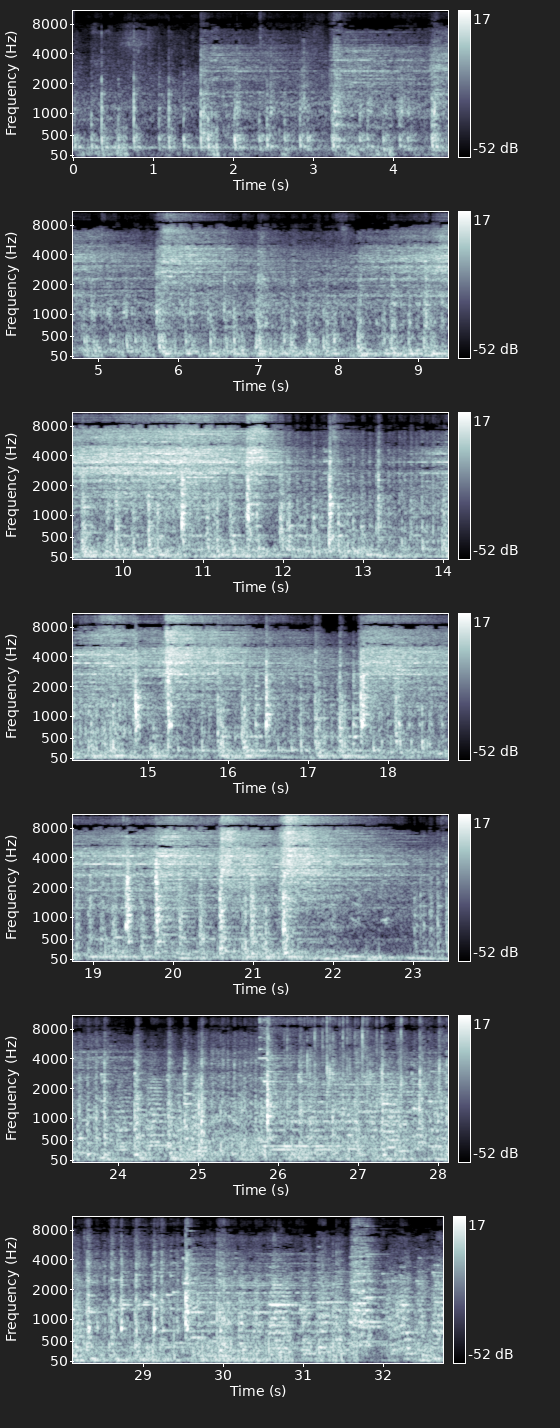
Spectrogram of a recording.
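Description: Marching band with its front-ensemble percussion playing the opening of its competition show, with many sharp percussion strikes over the winds. The music swells about six seconds in and eases briefly near the three-quarter mark before building again.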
